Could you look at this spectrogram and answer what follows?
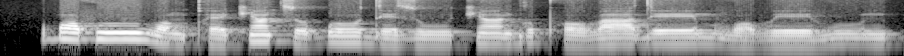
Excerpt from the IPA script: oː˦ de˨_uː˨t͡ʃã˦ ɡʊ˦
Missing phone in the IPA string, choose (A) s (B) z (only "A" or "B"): B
